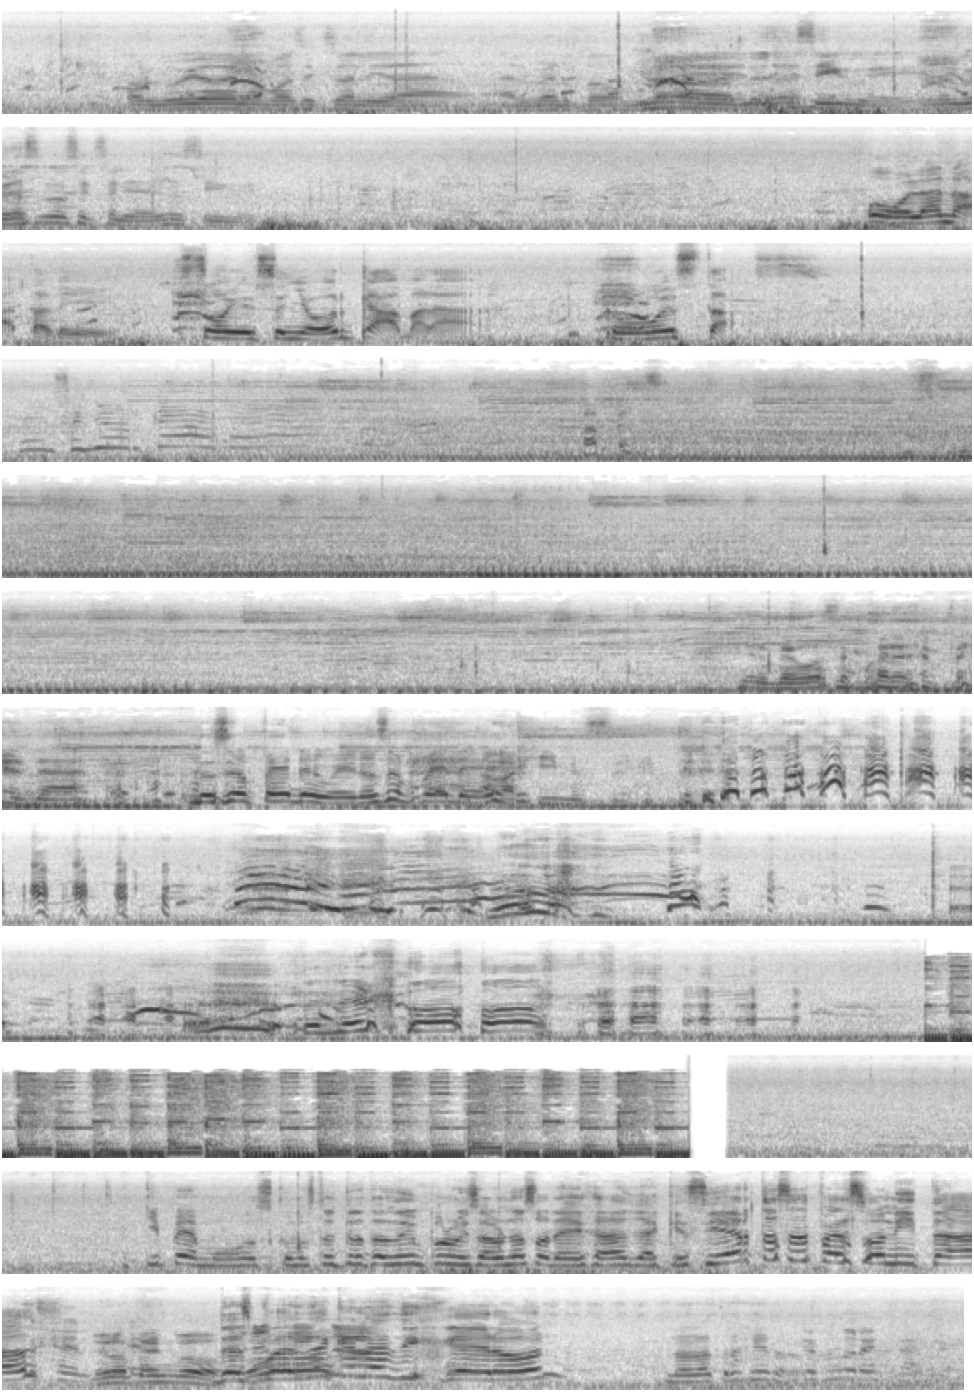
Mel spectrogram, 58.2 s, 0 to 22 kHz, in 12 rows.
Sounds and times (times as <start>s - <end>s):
Music: 14.9s - 32.9s, 43.4s - 47.1s.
